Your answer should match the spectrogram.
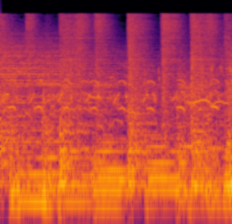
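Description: Goose honking over rock-style theme music with guitar and drums.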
